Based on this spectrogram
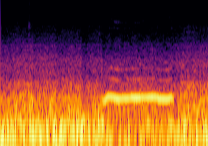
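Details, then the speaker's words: Mexican-built Volkswagen, customer's mystery noise while cruising: steady low booming drone under road noise, no knock or grind; the tires' tread pattern is the source, nothing wrong with the car. "hear the tires boom boom boom that's the noise he hearing it's the tires"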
